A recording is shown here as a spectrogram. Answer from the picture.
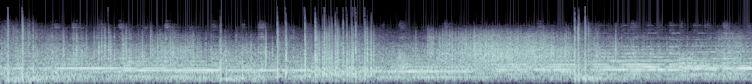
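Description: Aerial fireworks shells bursting in several sharp bangs, with a crackling hiss in the middle, over steady music.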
